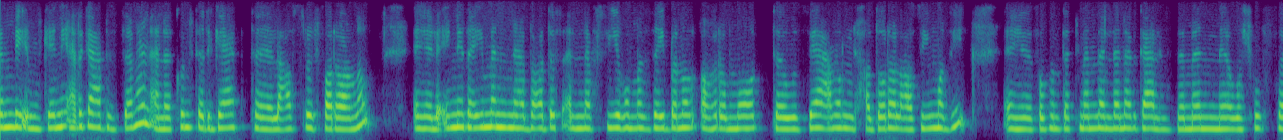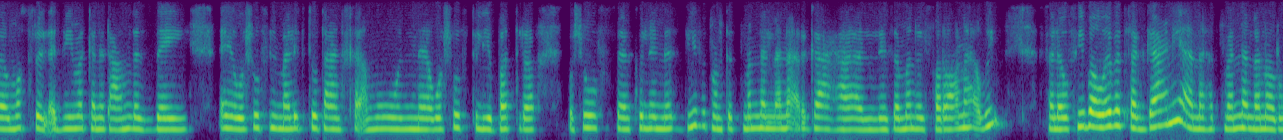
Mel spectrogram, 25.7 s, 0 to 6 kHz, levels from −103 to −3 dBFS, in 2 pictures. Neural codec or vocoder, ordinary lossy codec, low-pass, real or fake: codec, 16 kHz, 4.8 kbps, FACodec; Opus, 16 kbps; 5.4 kHz; fake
